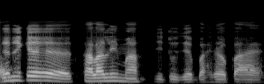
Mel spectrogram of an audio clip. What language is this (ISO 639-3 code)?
asm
